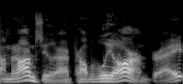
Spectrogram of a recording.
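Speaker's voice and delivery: normal talking voice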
